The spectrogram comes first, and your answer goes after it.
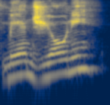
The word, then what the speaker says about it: Mangione: I think it's Mangione. Is that, we assume that's the pronunciation here?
